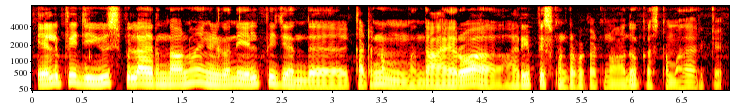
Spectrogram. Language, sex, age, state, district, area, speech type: Tamil, male, 18-30, Tamil Nadu, Tiruchirappalli, rural, spontaneous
